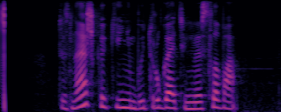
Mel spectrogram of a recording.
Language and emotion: Russian, neutral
